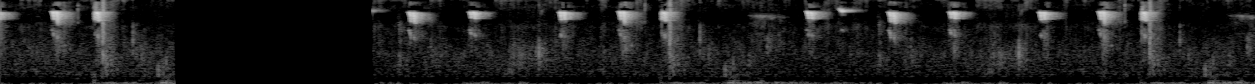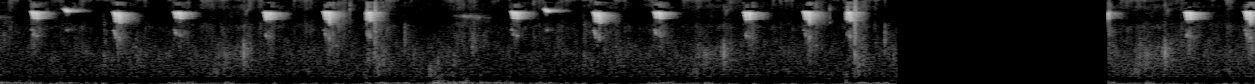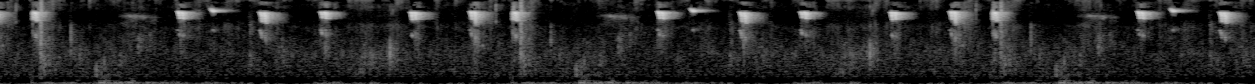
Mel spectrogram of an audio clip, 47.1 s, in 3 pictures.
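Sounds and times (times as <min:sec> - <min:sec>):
bird high thin calls: 0:05.1 - 0:06.2, 0:30.5 - 0:32.0, 0:36.5 - 0:38.0, 0:39.0 - 0:41.7, 0:42.5 - 0:44.0, 0:45.0 - 0:47.0.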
